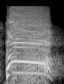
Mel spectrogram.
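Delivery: short, high, loud "Ah!"; abrupt high-pitched yell; sudden scream. Pretend. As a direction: blurt out a piercing shout. Mimes typed capital-letter scream in comments.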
